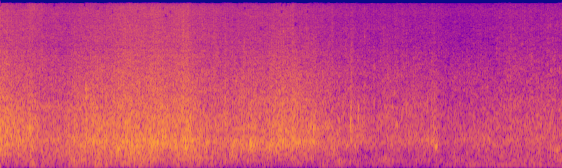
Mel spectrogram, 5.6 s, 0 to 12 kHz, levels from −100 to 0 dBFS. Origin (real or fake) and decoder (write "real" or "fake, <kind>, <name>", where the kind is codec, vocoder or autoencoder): real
